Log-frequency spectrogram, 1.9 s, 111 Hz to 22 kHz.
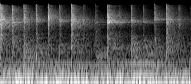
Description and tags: Another rhythmic loop made from a metallic sound and a variation of 126 Numerology Metal 3 A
